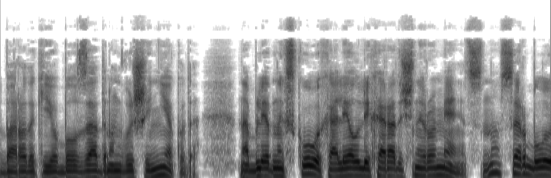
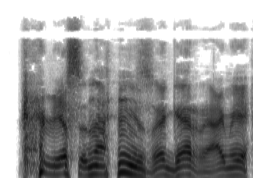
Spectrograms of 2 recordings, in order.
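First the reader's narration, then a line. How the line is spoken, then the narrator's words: Loud laughter. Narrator (Russian): расхохотался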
